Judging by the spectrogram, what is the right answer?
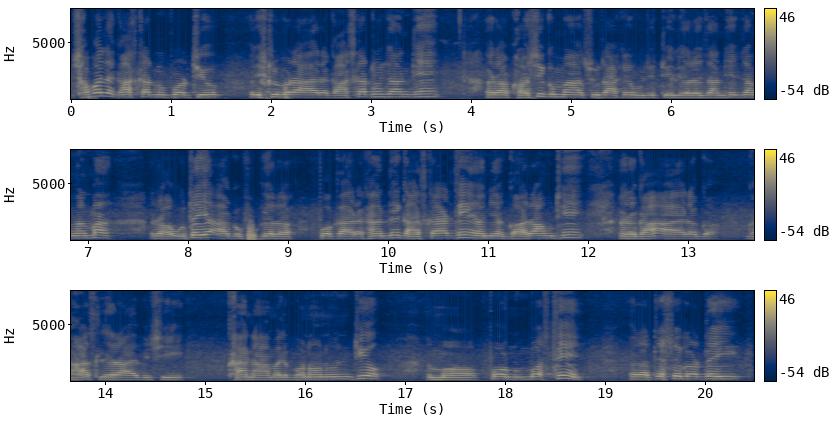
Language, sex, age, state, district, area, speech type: Nepali, male, 60+, West Bengal, Darjeeling, rural, spontaneous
